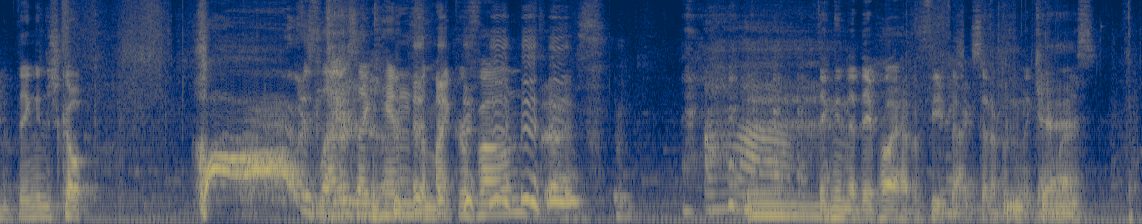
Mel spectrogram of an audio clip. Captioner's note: screams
